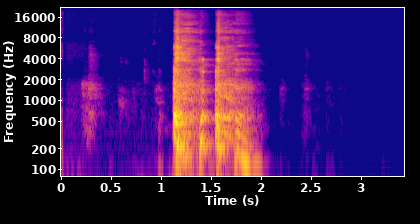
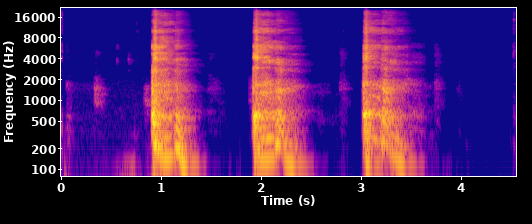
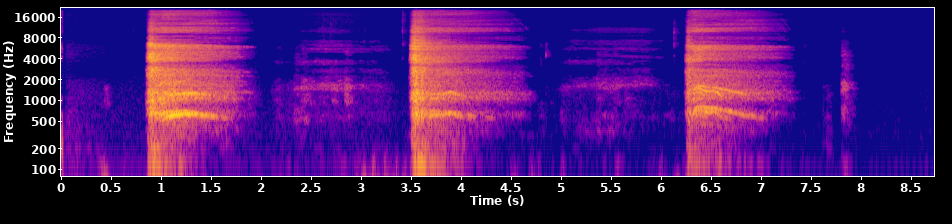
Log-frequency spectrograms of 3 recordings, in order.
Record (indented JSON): {
  "cough_length": "3.4 s",
  "cough_amplitude": 32768,
  "cough_signal_mean_std_ratio": 0.3,
  "three_cough_length": "4.6 s",
  "three_cough_amplitude": 32768,
  "three_cough_signal_mean_std_ratio": 0.36,
  "exhalation_length": "8.7 s",
  "exhalation_amplitude": 32768,
  "exhalation_signal_mean_std_ratio": 0.36,
  "survey_phase": "beta (2021-08-13 to 2022-03-07)",
  "age": "18-44",
  "gender": "Male",
  "wearing_mask": "No",
  "symptom_none": true,
  "smoker_status": "Ex-smoker",
  "respiratory_condition_asthma": true,
  "respiratory_condition_other": false,
  "recruitment_source": "REACT",
  "submission_delay": "2 days",
  "covid_test_result": "Negative",
  "covid_test_method": "RT-qPCR"
}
